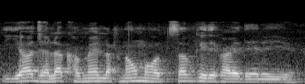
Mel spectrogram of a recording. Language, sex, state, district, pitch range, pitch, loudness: Hindi, male, Uttar Pradesh, Lucknow, 130-150 Hz, 140 Hz, -15 LUFS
